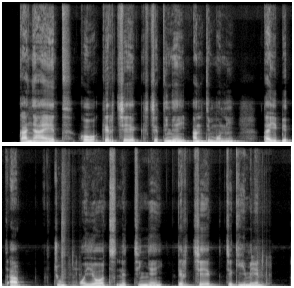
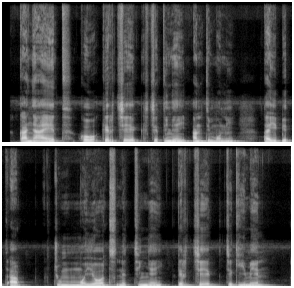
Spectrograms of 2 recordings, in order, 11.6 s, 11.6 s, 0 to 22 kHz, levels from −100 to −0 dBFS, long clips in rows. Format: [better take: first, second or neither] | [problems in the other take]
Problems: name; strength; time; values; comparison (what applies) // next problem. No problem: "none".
second | noise reduction (neural mask model DeepFilterNet 3)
